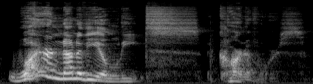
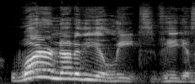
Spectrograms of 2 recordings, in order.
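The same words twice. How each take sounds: First: Slow, hushed whisper of a secret question. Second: Said in the usual way. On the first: Acted. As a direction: lean in and whisper it like a conspiracy. Rhetorical question to the audience.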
